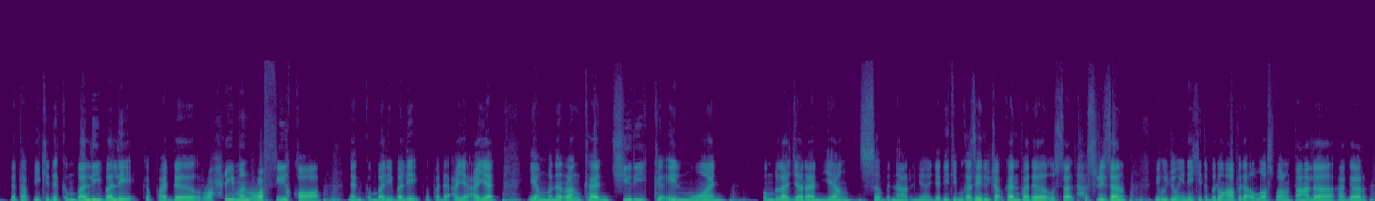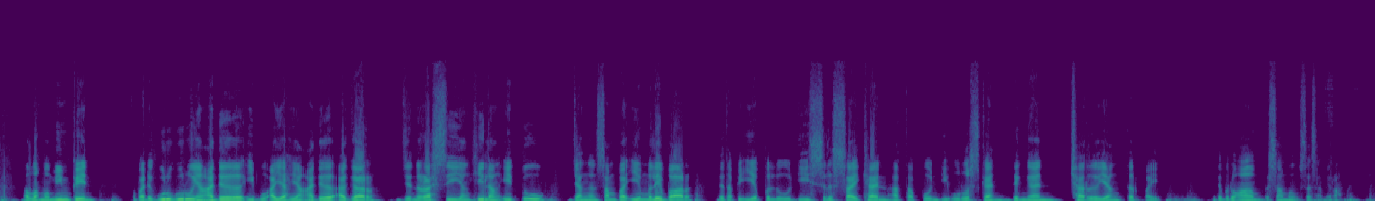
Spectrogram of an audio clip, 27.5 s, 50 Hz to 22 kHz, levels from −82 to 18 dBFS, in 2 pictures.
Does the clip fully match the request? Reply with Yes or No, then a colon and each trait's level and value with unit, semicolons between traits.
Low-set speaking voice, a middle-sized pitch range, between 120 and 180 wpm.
Yes: low, 115 Hz; average, 3.7 semitones; fast, 155 wpm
